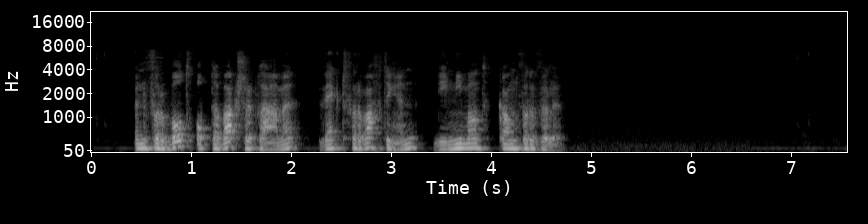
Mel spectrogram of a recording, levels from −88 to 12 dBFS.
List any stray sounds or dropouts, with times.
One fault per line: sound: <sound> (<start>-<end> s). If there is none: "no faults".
no faults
